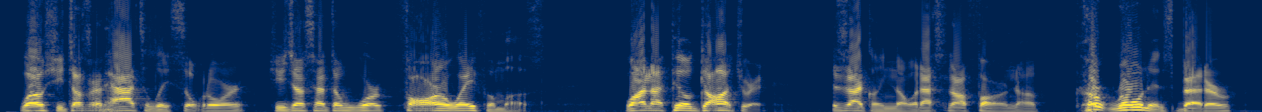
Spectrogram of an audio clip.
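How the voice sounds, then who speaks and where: A man puts on a character voice. His pitch is medium and his pace moderate. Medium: audio drama. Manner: dramatic, petulant.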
